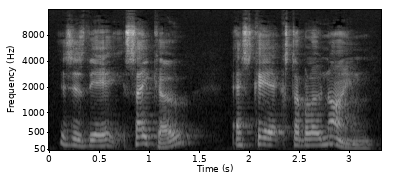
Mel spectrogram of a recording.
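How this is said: The speaker sounds unsure and hesitant. The speaker seems unsure of the name. "I sounded hesitant"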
